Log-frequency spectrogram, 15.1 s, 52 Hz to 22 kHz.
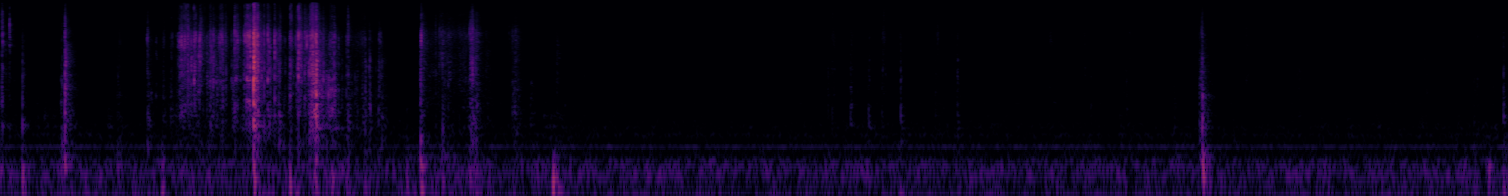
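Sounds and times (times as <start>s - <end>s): trading cards flicking and rustling: 1.5s - 5.2s.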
